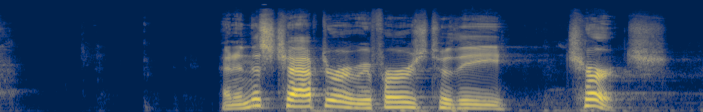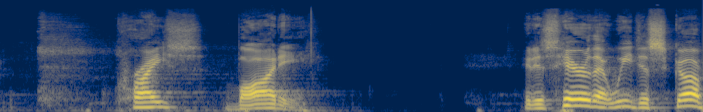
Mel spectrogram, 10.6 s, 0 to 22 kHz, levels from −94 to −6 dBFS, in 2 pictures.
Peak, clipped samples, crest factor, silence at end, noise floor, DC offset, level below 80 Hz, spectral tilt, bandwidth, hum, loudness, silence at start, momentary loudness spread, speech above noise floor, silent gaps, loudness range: -2 dBFS; under 0.1%; 20 dB; 0 s; -88 dBFS; under 0.1%; -50 dBFS; -4.5 dB/octave; 14 kHz; none; -19 LUFS; 1.7 s; 20 LU; 70 dB; none; 4 LU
